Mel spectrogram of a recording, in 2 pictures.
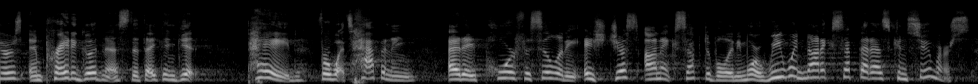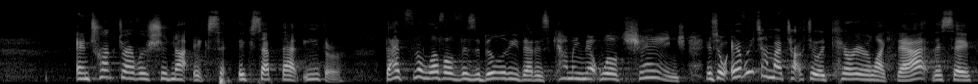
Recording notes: the Day02 Industry Keynote from FreightWaves LIVE Chicago 2019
